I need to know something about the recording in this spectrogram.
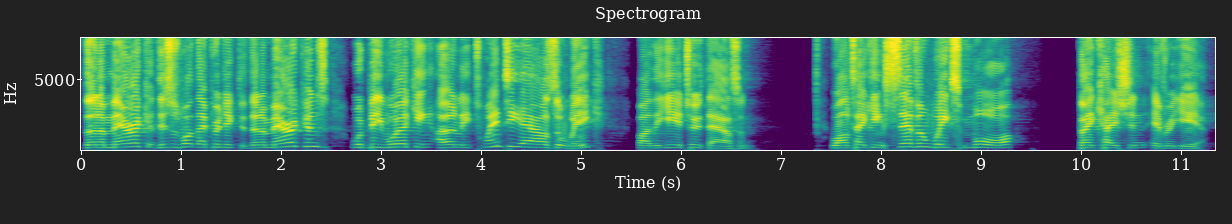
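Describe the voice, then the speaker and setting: A middle-aged man preaches in a loose, conversational way and keeps putting questions to his congregation. His voice sits high for a man and has a bright, forceful edge. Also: normal speed, smooth. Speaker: pastor. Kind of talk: sermon.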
